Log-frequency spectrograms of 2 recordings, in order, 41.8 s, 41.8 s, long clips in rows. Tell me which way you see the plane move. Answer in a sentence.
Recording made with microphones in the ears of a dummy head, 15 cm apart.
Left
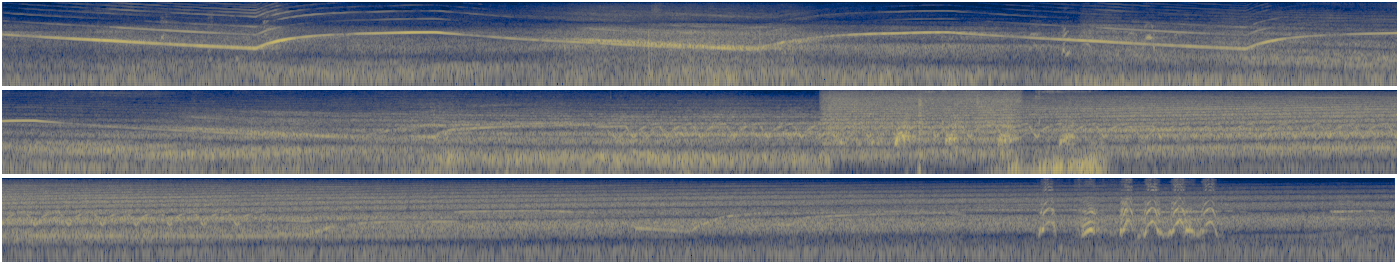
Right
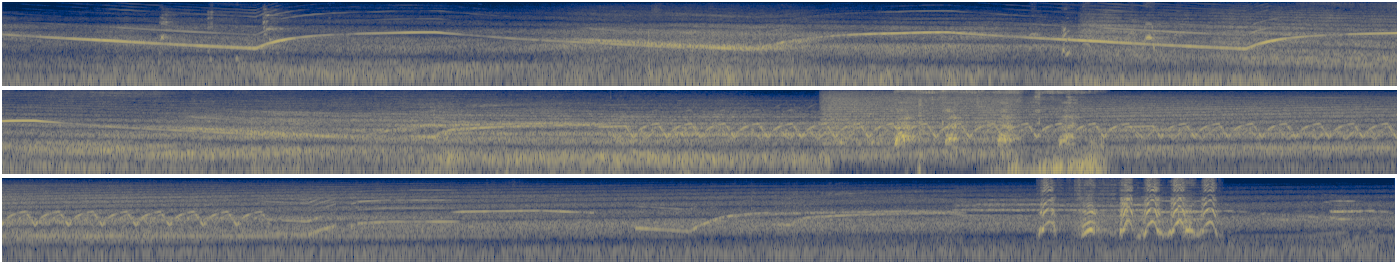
In this clip you hear the plane move from right to left.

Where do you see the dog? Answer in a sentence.
In this clip you hear the dog on the right.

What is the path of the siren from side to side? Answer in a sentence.
In this clip you hear the siren go from the left side to the right.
